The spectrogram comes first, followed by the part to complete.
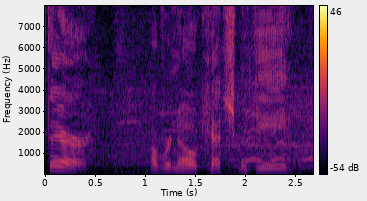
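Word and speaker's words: Magui: spelled ma GUI but it's pronounced Magee like an Irish guy I guess he must be big and st.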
